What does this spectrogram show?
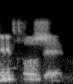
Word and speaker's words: étrangère: So it will be j'apprends une langue étrangère. Okay, that means I am Sir, learning. pronunciation kindly, please. You wait, In j'apprends George. une langue étrangère. Étrangère. Étrangère. No. Étrangère. Langue étrangère. The ends are nasal, okay?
